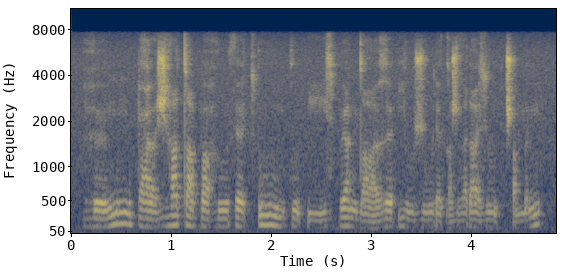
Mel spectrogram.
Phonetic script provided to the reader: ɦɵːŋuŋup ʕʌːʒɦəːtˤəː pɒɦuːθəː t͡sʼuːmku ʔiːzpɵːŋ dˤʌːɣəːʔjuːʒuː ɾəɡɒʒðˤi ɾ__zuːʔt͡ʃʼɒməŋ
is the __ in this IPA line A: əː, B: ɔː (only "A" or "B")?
A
